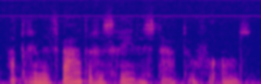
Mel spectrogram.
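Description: An elderly wife in a radio drama, wistful and plaintive. Her voice is lowish and gravelly, with quick, insistent phrases. There is faint noise on the old recording. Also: fairly even intonation, darkish tone. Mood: plaintive, questioning. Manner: plaintive, insistent questioning, sometimes muttering. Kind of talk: Dutch-language radio play acting.

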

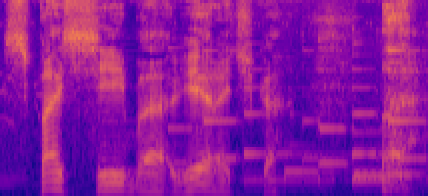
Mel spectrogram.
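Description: An actor playing a genial elderly general in a radio play, sighing and reminiscing like an old-fashioned storyteller. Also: male voice, low-pitched, drawn-out words, over music. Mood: wistful, tender.

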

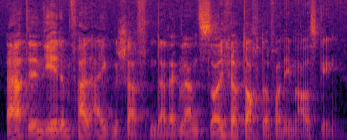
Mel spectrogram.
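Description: An actor playing a cold, ambitious social climber in a 1960s German radio play, speaking in a clipped, pompous, formal and declamatory way. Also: male voice, fairly low pitch, sing-song, quick pace, gravelly. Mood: haughty, insistent.

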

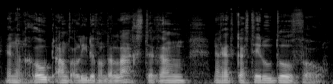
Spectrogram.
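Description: An actor playing a loyal, cautious confidant in a radio drama, speaking in a formal, measured and sympathetic way. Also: male voice, deep voice, fairly even intonation, darkish tone. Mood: grave explaining. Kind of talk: theatrical radio drama acting.

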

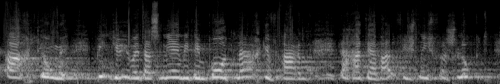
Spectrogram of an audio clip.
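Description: An actor playing an old, weak, tender-hearted father in a children's radio play, speaking haltingly and with feeling. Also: very high voice, fairly even intonation, reverberant, big-room sound. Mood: weary.

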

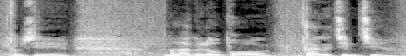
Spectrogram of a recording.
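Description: A man playing a quietly commanding, businesslike police detective in a Hong Kong Cantonese radio drama. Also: mid-range voice, brisk, a little hiss or hum, lightly acted.

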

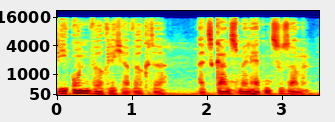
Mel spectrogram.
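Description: An actor playing an aimless doctoral student in a radio drama, speaking in an understated, reflective way. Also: male voice, low-pitched, normal speed, darkish tone, slight background noise, natural voice. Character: aimless, evasive male German doctoral student narrating his New York stay. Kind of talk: literary radio drama, first-person narration and dialogue.

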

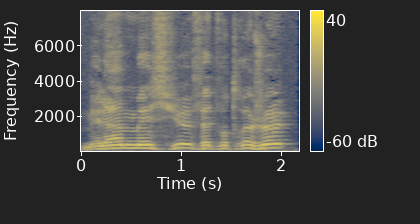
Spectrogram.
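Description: An actor playing an impassive casino croupier in a radio drama, calling out formulas loudly and drawn out. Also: male voice, high voice, slow, background noise. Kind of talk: German radio drama acting.

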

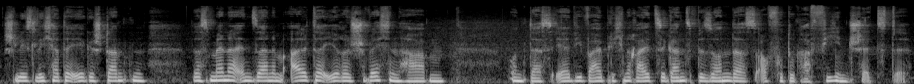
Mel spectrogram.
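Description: A woman's voice: low-pitched, steady tone, moderate pace, dark tone, slightly rough. An actress playing an intelligent, outspoken young woman in a radio play, speaking in an articulate, reflective and earnest way. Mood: subdued.

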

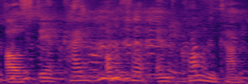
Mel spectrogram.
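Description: A woman's voice: rumbling low, lively intonation, unhurried, heavy background noise. A woman playing a theatrical lecturer on insects in avant-garde radio, emphatic and savouring each word. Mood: relishing. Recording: echoey room, loud crowd-like din.

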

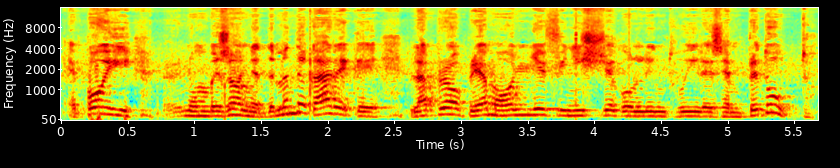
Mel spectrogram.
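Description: A man's voice: on the high side, a little slow, a little hiss or hum, natural voice. A man acting a Sicilian mafia man of honour in a radio theatre monologue, earnest and matter-of-fact, with a Sicilian accent. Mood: knowing, confiding.

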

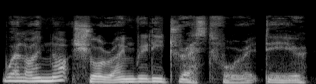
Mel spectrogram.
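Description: A man voicing a nervous, excitable old grandmother in a storybook, with high fluttery exclamations. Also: a little slow, slightly rough, dry recording, studio quality.

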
